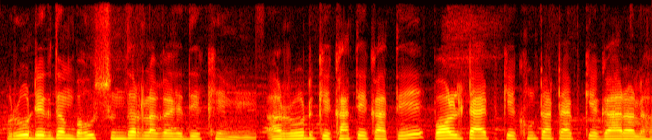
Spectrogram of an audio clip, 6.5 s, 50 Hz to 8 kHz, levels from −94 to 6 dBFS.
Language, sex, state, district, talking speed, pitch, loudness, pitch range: Magahi, male, Bihar, Samastipur, 175 wpm, 165 Hz, -23 LUFS, 155-175 Hz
